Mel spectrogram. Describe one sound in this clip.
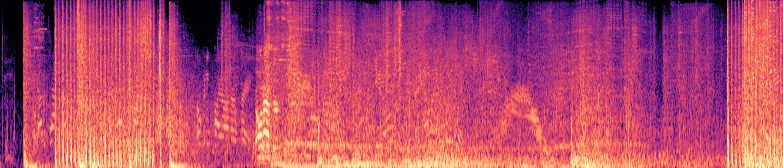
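An automatic rifle fires in rapid bursts.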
